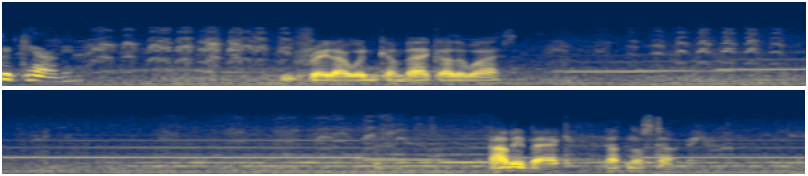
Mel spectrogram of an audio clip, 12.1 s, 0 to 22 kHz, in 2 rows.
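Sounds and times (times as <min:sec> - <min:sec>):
orchestral film music: 0:01.5 - 0:12.0.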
